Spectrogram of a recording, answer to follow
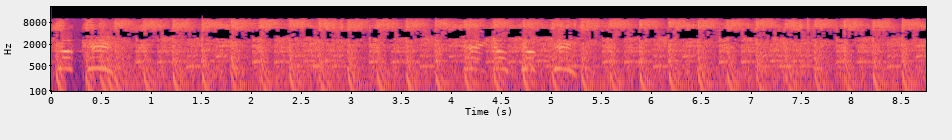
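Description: Fast electronic rave music from a live DJ-mixed tape: a rapid, steady kick drum with synth stabs and riffs over it. The sound dips out for a moment just after the start.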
